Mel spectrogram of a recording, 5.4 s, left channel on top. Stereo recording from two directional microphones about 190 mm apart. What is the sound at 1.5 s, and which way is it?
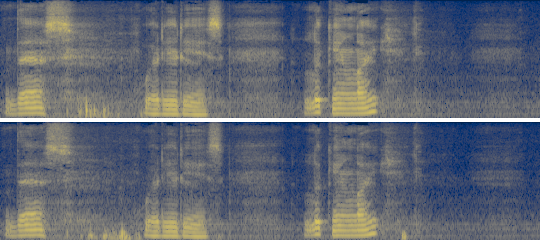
Speech, 15° right (ahead or behind).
